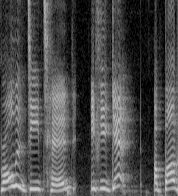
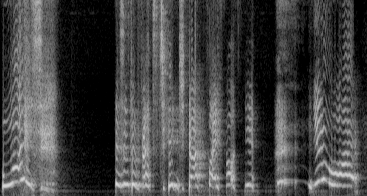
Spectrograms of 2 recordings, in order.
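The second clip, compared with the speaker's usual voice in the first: laughing; 7 semitones higher than usual. Real, not acted. Cracking up at the game.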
